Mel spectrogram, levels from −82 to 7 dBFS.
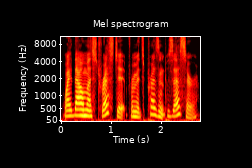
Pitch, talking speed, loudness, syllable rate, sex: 220 Hz, 195 wpm, -17 LUFS, 4.5 syllables/s, female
